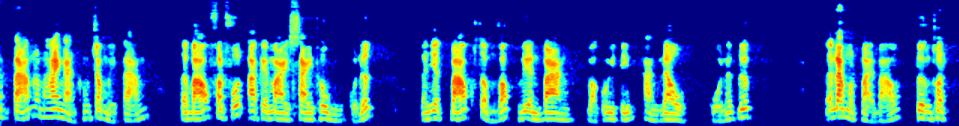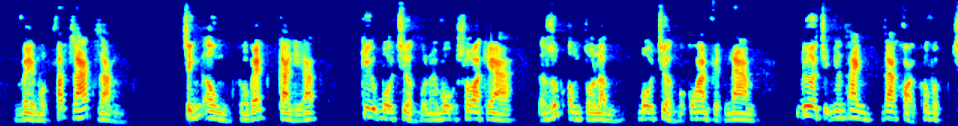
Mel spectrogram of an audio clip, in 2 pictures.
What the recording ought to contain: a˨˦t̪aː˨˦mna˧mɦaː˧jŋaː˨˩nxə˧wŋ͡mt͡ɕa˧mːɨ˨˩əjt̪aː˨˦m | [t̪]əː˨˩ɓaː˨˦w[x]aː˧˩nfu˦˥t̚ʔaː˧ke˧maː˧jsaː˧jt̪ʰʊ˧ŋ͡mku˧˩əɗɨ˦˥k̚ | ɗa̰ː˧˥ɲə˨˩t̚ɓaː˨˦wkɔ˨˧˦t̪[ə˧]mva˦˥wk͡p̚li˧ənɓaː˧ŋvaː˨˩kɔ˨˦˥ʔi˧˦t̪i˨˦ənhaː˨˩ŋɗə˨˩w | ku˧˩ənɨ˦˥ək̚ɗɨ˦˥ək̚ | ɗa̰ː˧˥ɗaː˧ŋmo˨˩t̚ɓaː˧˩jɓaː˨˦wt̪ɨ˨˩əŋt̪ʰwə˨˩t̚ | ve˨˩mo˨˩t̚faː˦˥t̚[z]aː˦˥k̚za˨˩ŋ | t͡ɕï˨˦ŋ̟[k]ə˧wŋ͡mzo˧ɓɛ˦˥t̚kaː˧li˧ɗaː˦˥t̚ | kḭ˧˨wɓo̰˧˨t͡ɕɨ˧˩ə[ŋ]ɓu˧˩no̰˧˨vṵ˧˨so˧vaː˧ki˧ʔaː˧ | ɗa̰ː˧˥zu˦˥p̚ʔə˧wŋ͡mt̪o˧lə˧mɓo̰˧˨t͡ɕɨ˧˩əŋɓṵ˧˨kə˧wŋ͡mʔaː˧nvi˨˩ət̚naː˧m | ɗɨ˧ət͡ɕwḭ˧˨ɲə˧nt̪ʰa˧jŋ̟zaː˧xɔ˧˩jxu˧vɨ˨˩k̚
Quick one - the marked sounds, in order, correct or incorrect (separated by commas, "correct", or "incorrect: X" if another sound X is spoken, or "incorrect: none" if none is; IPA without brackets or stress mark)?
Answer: correct, incorrect: f, incorrect: ə˧˩, correct, incorrect: ʔ, correct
